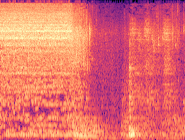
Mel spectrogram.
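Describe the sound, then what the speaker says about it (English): Loud running tap water pours over hands being rinsed at a sink during a scrubbing demo, then cuts off to quieter dripping and faint handling sounds. "I can go back under and rinse as many times as I want to"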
